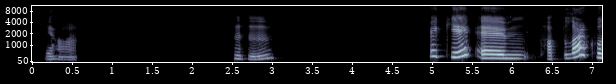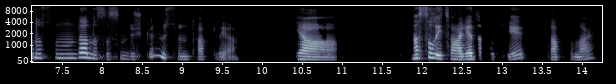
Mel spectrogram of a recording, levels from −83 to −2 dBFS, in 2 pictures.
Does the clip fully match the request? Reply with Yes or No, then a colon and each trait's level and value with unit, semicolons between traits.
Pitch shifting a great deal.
Yes: wide, 6.5 semitones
